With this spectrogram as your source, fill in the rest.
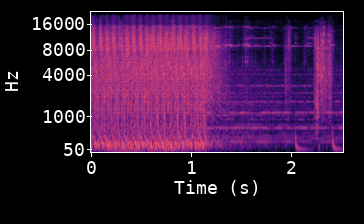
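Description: Rapid automatic gunfire in Metal Gear Solid 2: Sons of Liberty, a loud sustained burst that cuts off abruptly, followed by a couple of metallic clinks as casings or debris settle.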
